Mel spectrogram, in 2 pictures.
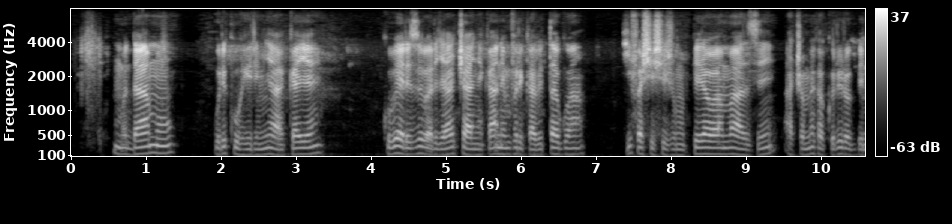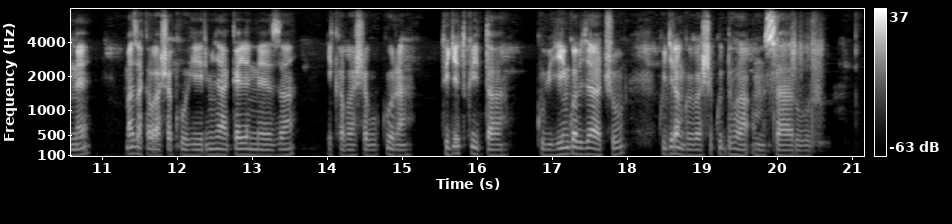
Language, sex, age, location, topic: Kinyarwanda, male, 25-35, Nyagatare, agriculture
